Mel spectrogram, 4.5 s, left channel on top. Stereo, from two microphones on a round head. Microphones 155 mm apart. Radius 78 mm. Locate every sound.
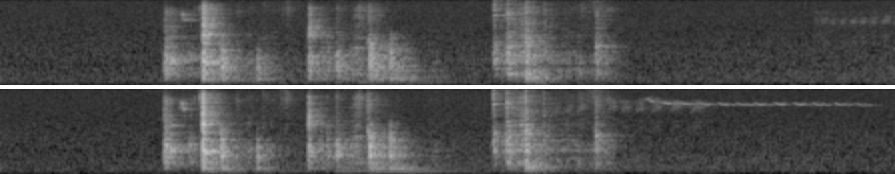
0.8 s keys jangling: 55° right (ahead or behind), 0.6 m; by 3.1 s 60° right (ahead or behind), 1.8 m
